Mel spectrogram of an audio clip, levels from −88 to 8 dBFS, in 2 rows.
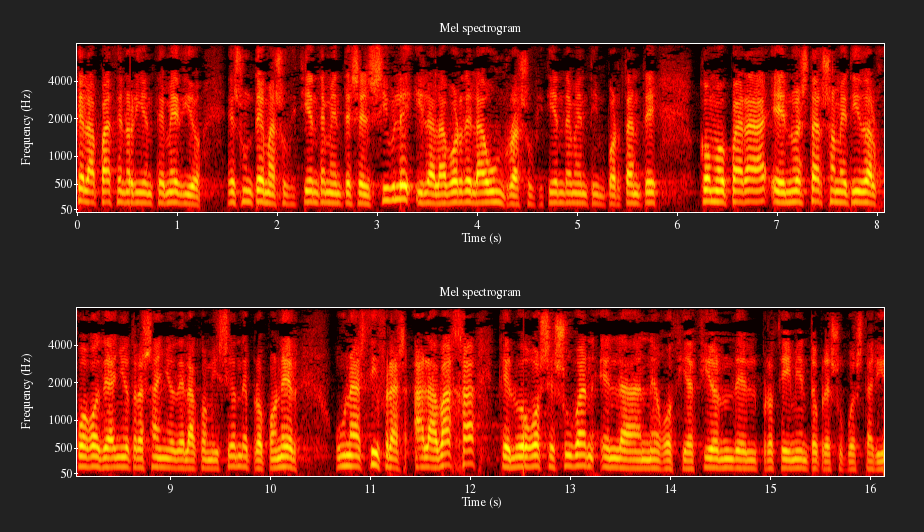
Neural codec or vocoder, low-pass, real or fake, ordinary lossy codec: none; none; real; none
